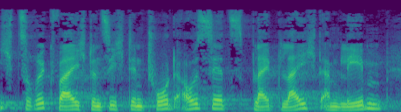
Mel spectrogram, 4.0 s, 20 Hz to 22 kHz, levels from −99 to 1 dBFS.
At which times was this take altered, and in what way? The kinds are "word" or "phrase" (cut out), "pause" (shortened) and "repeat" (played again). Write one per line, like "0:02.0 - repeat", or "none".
none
